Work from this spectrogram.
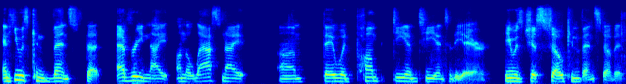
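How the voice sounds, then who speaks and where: A male podcast host with a noticeably husky voice at a medium pitch. He chats casually and jokingly, sometimes putting on a mock-serious tone. The sound is a little dull and lo-fi. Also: unhurried, a little mellow. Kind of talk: casual comedic podcast chat.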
